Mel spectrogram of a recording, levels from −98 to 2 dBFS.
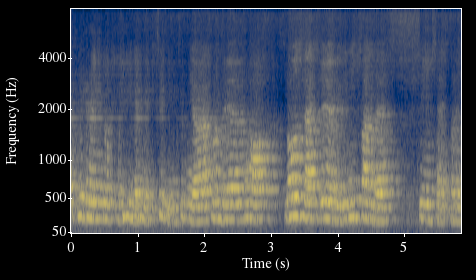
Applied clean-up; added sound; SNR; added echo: neural separator model SepFormer DNS4.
